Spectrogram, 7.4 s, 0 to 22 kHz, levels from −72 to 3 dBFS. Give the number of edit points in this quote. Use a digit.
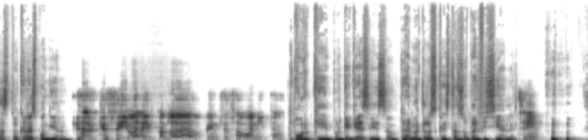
0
